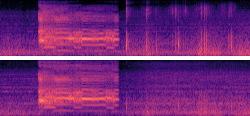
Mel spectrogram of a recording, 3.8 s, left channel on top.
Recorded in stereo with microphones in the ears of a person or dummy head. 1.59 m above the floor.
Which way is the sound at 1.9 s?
55° left (ahead or behind).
